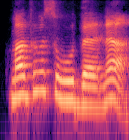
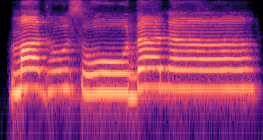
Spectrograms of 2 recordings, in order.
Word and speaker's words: मधुसूदन: Madhusudana. I'm also not chanting it. Why are you developing a wrong pronunciation? Madhusudana.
